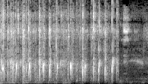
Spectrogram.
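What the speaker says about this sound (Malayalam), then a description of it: "നമുക്ക് നല്ല ഒരു കയ്യടി കൊടുക്കാം" An audience at a disability day function claps steadily in a short, close burst of applause that thins out toward the end, with a faint hum running underneath.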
